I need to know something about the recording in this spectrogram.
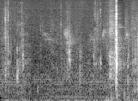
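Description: Remington Express break-barrel air rifle being cocked off camera: a few sharp mechanical clicks and knocks, the loudest near the end, as the mechanism latches and the automatic safety engages.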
